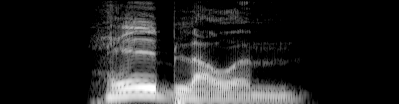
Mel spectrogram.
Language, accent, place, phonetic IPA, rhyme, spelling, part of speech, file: German, Germany, Berlin, [ˈhɛlˌblaʊ̯əm], -ɛlblaʊ̯əm, hellblauem, adjective, De-hellblauem.ogg
- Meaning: strong dative masculine/neuter singular of hellblau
